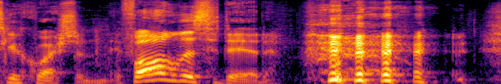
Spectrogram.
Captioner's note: laughs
